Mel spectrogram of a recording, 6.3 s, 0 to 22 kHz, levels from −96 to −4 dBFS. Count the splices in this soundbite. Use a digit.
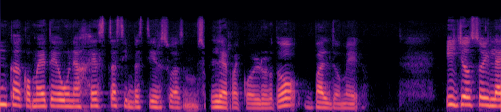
1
